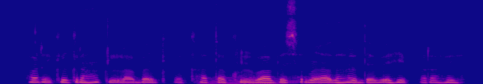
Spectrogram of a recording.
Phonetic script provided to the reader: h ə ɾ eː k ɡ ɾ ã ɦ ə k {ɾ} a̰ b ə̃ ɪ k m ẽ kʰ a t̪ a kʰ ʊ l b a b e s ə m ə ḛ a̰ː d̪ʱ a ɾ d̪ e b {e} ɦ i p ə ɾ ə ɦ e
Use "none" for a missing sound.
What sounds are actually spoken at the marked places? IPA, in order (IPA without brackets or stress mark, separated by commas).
l, e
